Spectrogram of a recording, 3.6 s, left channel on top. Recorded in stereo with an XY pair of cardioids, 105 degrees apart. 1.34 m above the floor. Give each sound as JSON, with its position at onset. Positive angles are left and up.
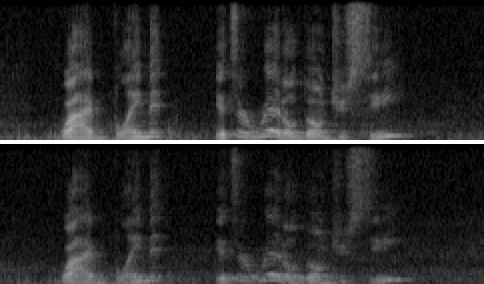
{"t": 0.5, "sound": "a man speaking", "azimuth_deg": 45, "distance_m": 0.8}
